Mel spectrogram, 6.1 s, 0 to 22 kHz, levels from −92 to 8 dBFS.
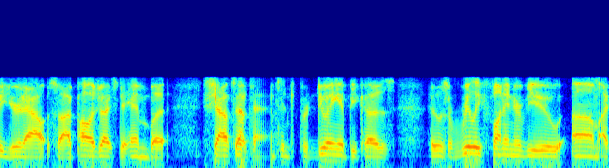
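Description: Throughout, the speech carries the gravelly, buzzy roughness of the GSM full-rate codec, which fits a 13 kbps rate. The vocal tract is modelled and driven by sparse, regular pulses. On a spectrogram, energy sits between 250 Hz and 3.7 kHz, with smeared, coarse harmonics.

From 2.40 to 2.74 s come lost GSM frames: 180 ms missing, scattered over 320 ms, the longest run about 150 ms. The decoder repeats the last good frame, giving a metallic ring. The waveform shows repetitive stretches.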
